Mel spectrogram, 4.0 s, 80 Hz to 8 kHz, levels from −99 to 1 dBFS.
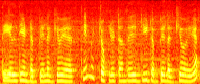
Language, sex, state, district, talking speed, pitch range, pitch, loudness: Punjabi, female, Punjab, Pathankot, 195 wpm, 200-220 Hz, 210 Hz, -16 LUFS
